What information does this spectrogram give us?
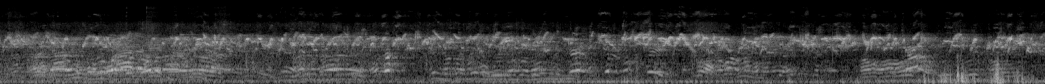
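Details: Red-whiskered bulbuls at a singing competition on a contest field, Soi 7, Hat Yai district, Songkhla, Thailand: several birds sing at once. Their rapid warbled, looping phrases overlap above a dense, steady chirping chorus, with a low crowd murmur beneath.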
